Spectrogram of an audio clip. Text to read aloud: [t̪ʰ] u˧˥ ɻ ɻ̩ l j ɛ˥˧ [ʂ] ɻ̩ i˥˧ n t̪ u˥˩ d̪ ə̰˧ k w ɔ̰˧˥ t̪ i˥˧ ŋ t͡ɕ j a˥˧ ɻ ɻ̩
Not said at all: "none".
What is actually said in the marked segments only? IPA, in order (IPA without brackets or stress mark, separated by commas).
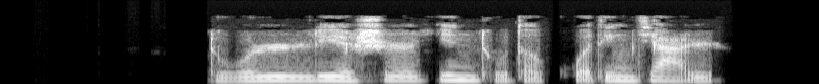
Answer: t̪, ʂ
